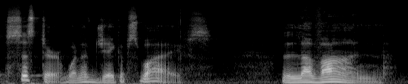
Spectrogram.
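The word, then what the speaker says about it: לבן: one of jacob's wives lavon or in our bibles it may be spelled out laban rahel or rachel asav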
